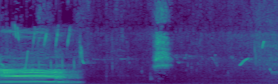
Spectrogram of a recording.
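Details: Herded village cow giving a single loud, deep moo just over a second long, then quieter background with faint bird chirps.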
